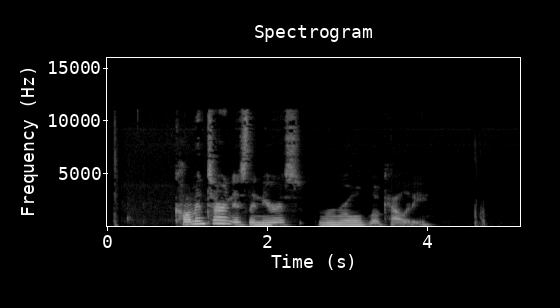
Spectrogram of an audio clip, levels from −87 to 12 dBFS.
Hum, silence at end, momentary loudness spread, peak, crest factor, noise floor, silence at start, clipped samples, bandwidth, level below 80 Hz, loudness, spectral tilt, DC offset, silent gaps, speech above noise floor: none; 1.15 s; 17 LU; -10 dBFS; 20 dB; -76 dBFS; 0.1 s; under 0.1%; 11.5 kHz; -82 dBFS; -28 LUFS; -5 dB/octave; under 0.1%; none; 48 dB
